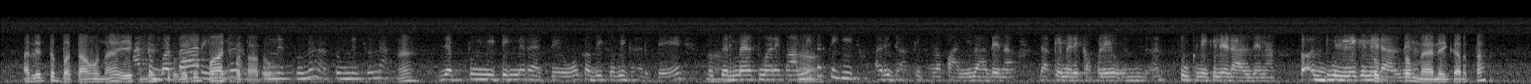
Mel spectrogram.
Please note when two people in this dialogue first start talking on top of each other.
1 s

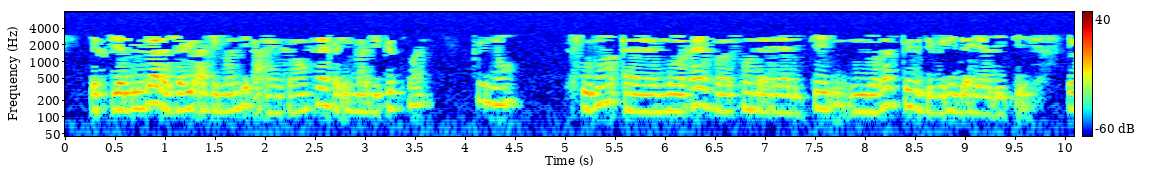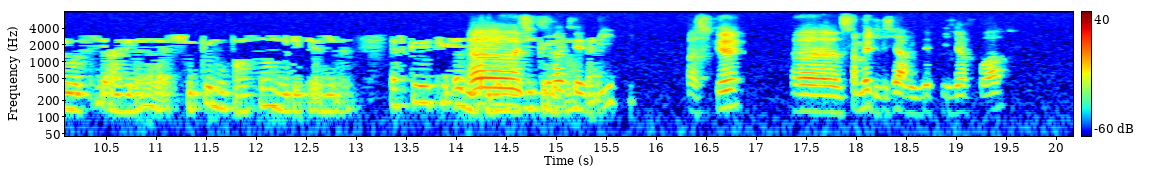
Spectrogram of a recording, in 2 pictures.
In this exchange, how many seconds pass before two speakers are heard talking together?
14 s

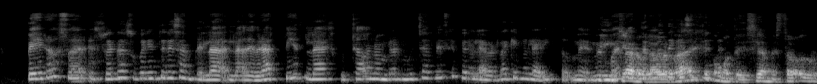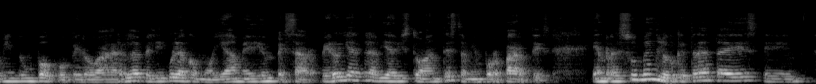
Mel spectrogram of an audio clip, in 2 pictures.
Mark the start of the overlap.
6 s

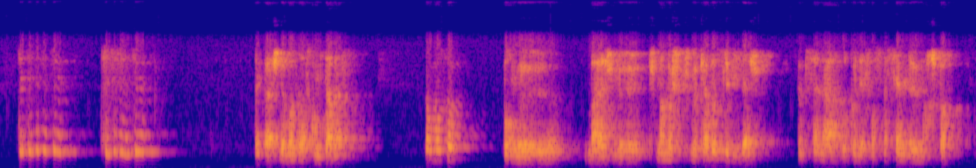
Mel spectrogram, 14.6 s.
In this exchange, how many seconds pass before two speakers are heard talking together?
none

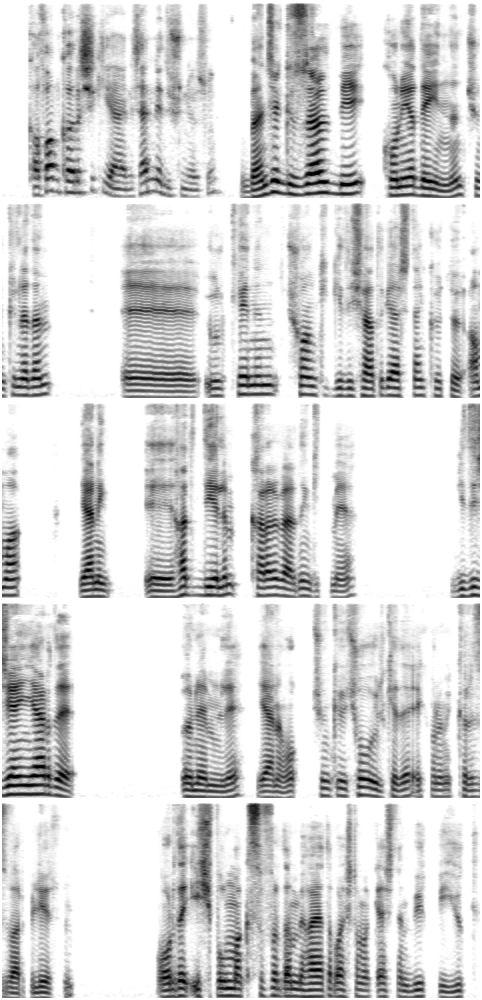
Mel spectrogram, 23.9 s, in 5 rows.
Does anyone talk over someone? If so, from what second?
none

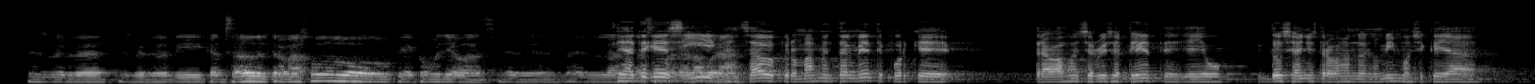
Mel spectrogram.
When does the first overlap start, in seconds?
6 s

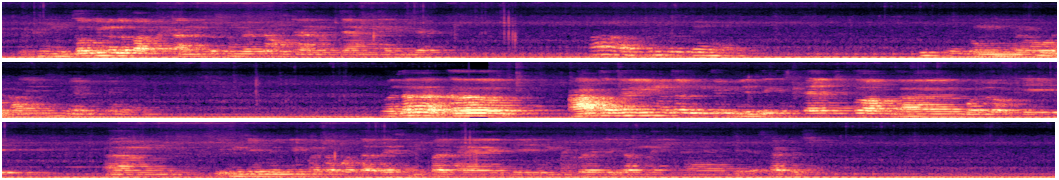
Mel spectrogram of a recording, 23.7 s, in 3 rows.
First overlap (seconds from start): 7 s

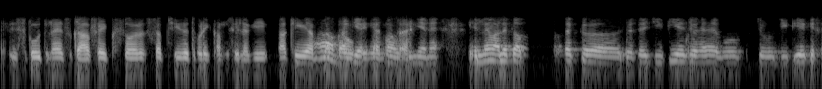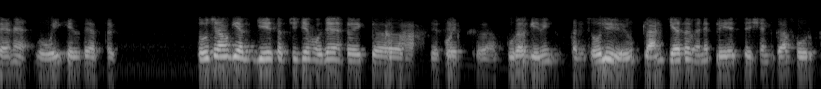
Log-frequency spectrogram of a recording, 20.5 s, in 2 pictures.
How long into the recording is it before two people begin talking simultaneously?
4 s

